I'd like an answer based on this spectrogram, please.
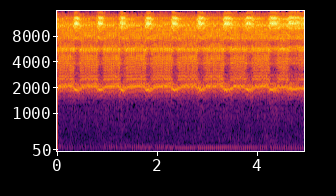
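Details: Wild cicadas from the wilderness give a loud, shrill, steady high buzz with stacked tones, swelling slightly in short pulses about twice a second throughout.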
